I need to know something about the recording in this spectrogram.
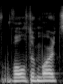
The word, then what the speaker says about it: Voldemort: Oh, this is a side note, but in the full cast audio that I have, they always pronounce it en français, Voldemort.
